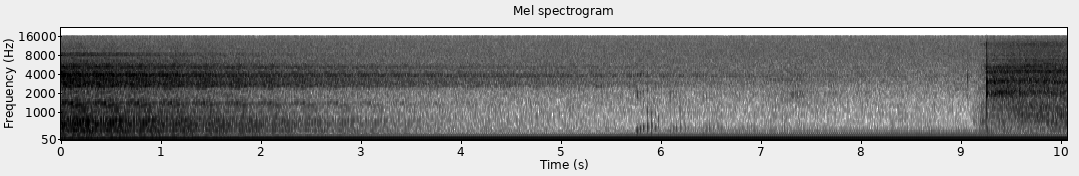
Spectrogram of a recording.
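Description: A reciter's amplified voice dies away through a public-address loudspeaker in the first two seconds. Then the sound system's steady electrical hum and hiss carries on through a pause in the Quran recitation. The hiss rises slightly near the end.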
